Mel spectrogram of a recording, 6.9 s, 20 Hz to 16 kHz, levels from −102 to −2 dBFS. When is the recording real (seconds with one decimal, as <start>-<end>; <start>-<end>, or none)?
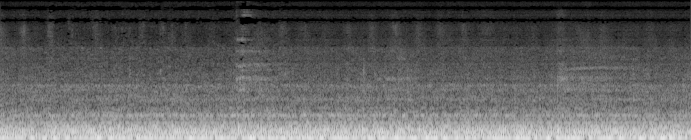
0.4-2.9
